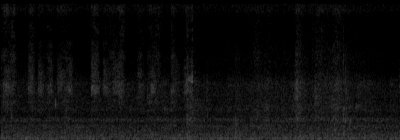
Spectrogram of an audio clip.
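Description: A pen writes a date on paper with soft, close scratching strokes that run continuously in a quiet room, with no one speaking.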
